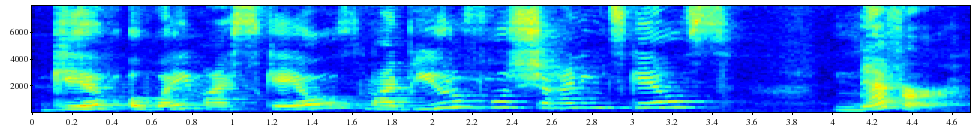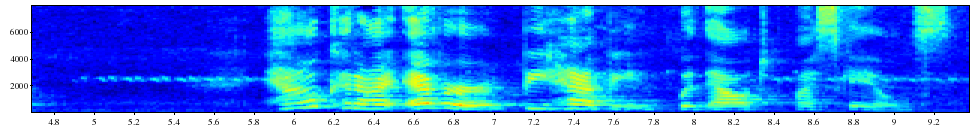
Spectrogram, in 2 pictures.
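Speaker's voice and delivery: high, loud outraged protest; mock-outraged cry of never; indignant refusal. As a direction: refuse with wounded pride.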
